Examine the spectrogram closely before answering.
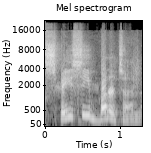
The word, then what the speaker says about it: Spacy Butterton: The actual way of pronouncing my username is Spacy Butterton.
